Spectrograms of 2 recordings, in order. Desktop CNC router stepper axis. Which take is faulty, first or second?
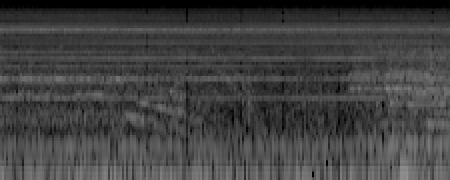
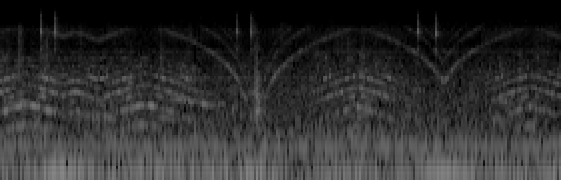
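second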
